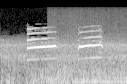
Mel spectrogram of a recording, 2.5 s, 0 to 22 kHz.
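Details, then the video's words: Bald eagle, a male at a Southwest Florida nest on 4 January 2016 around 11:34, defending his territory and chasing a raptor; two thin, high whistled notes with harmonics, each about half a second, spaced a second apart. "M15 defends his territory and chased a raptor"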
